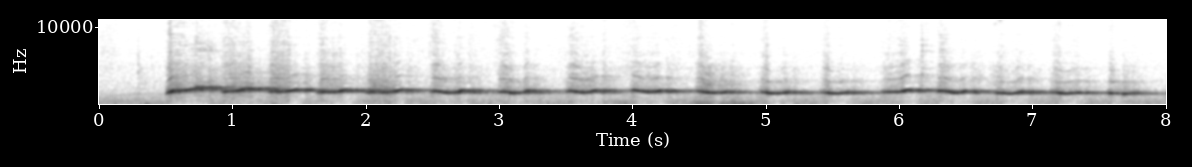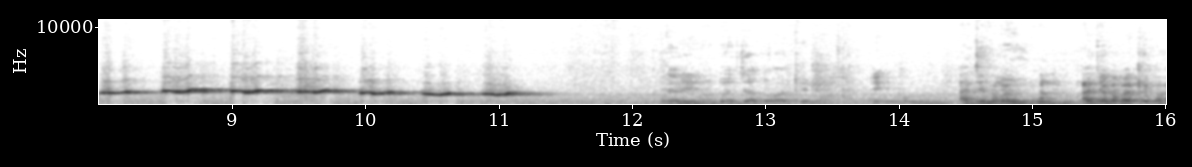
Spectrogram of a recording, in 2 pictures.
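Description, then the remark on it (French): A person whistles an imitation of a monkey-eating bird's call: a steady, mid-pitched whistle pulsing rapidly for about eleven seconds, followed by voices talking and laughing. “Ah, ils disent que c'est un oiseau qui mange des singes.”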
